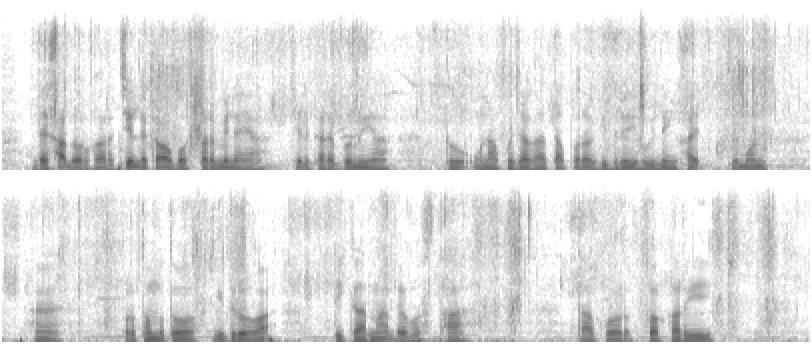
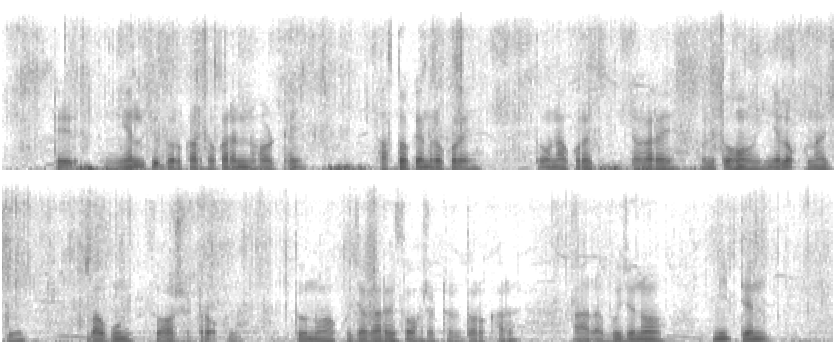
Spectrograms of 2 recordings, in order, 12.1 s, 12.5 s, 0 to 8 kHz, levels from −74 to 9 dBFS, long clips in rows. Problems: background sounds at intervals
